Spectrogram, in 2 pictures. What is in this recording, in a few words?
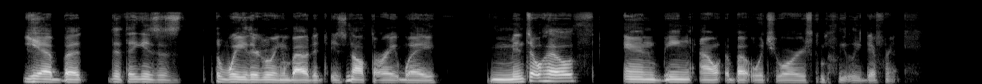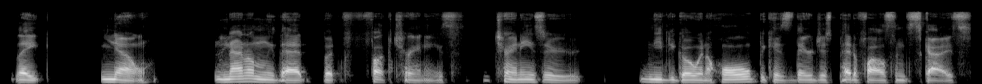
voice message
